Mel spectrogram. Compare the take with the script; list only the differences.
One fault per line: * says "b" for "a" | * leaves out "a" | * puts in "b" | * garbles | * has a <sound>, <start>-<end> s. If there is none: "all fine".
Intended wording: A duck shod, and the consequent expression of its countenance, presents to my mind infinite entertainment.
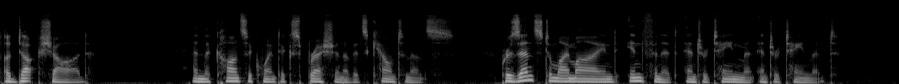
* puts in "entertainment"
